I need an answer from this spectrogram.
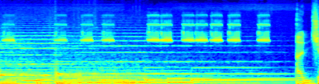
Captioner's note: insect chirping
